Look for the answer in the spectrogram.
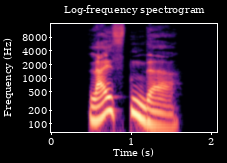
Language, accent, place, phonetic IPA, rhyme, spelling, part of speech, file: German, Germany, Berlin, [ˈlaɪ̯stn̩dɐ], -aɪ̯stn̩dɐ, leistender, adjective, De-leistender.ogg
- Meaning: inflection of leistend: 1. strong/mixed nominative masculine singular 2. strong genitive/dative feminine singular 3. strong genitive plural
